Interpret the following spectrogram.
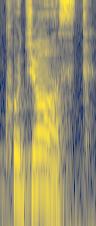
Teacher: because it ends in a long vowel, we just drop the aleph from است and use it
